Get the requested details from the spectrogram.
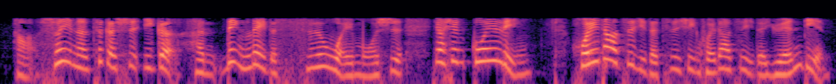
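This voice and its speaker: A woman gives a Buddhist dharma talk and tells a story in a conversational way, tagging her phrases with "ha". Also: on the high side. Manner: animated, conversational, frequent "ha" tags. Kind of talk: sermon with storytelling. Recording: tinny phone-like recording.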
